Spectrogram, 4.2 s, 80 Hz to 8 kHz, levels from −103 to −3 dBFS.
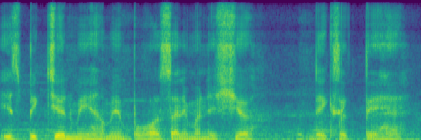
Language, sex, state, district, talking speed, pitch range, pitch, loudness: Hindi, male, Assam, Kamrup Metropolitan, 140 wpm, 65-100 Hz, 85 Hz, -18 LUFS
